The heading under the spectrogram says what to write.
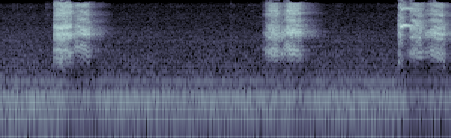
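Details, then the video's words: Loud parrot screaming: three harsh, raspy shrieks, each about half a second long and spaced roughly one to two seconds apart, over a low constant hum. "PARROT SCREAMING TOO LOUD | PARROT SCREAMING SOUNDS"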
